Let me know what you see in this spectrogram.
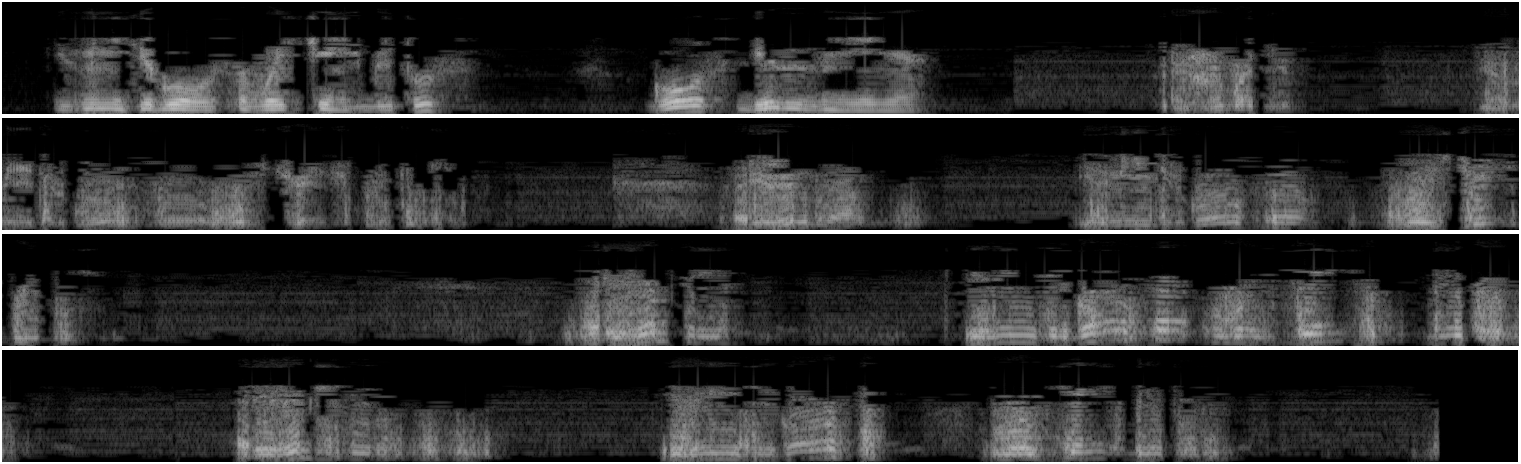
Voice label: male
